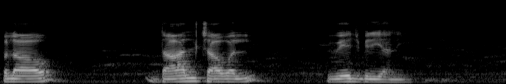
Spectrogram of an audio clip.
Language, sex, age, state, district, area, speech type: Urdu, male, 30-45, Bihar, Purnia, rural, spontaneous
